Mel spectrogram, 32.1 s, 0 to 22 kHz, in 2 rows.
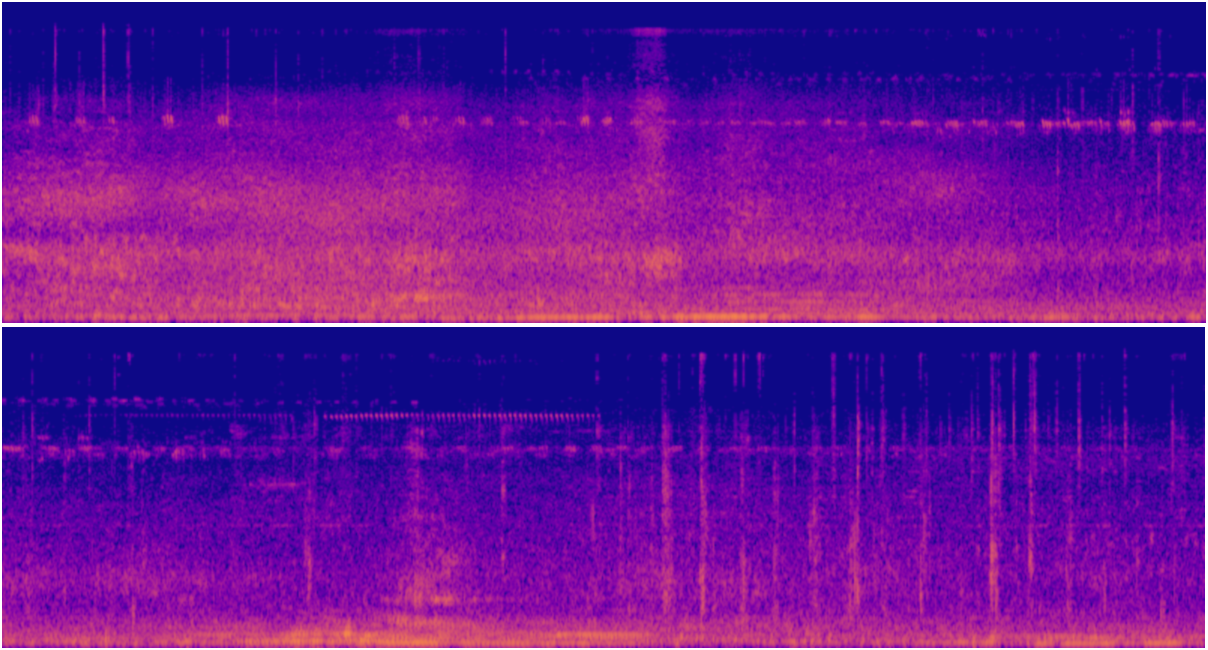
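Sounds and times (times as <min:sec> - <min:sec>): footsteps on concrete: 0:23.8 - 0:32.0.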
